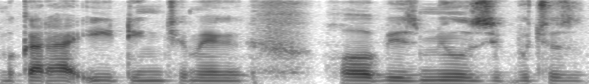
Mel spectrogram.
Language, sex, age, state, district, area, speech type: Kashmiri, male, 18-30, Jammu and Kashmir, Srinagar, urban, spontaneous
